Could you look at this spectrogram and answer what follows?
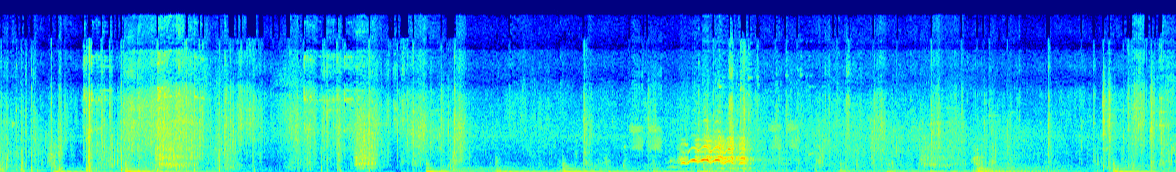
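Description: Horses in the video game Red Dead Redemption, set in Mexico: several loud neighs and whinnies over low snorting and the thud of hooves, with a brief high whinny in the middle.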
